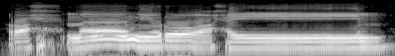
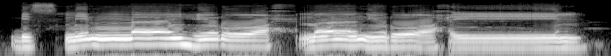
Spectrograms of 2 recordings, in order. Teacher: Nah, di sini ketika membaca rohnya ditebalkan Rahman, dan ketika membaca ha sukunnya itu harus ada nafas yang mengalir keluar, dan makhraj ha ini keluarnya dari tengah-tengah tenggorokan. Rahmanirrahim, seperti itu.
